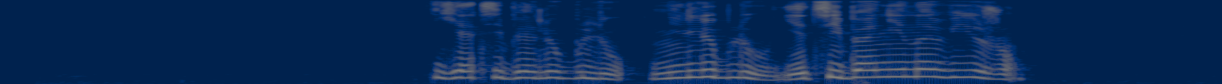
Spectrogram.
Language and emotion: Russian, angry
